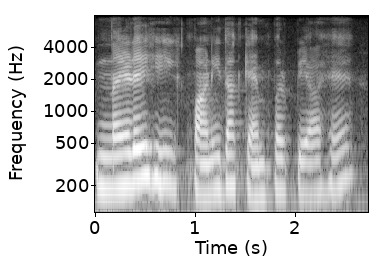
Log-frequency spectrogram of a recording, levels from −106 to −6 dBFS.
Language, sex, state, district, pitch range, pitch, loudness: Punjabi, female, Karnataka, Bangalore, 175-205 Hz, 190 Hz, -17 LUFS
